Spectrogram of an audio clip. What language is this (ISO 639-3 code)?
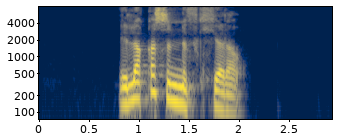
kab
